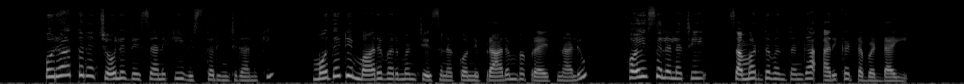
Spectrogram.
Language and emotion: Telugu, neutral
